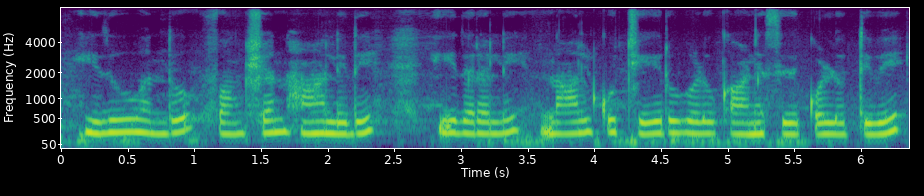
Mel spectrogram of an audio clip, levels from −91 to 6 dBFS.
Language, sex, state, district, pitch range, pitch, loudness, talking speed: Kannada, female, Karnataka, Bidar, 205-230 Hz, 215 Hz, -12 LUFS, 85 wpm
